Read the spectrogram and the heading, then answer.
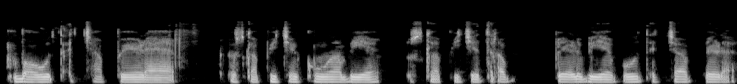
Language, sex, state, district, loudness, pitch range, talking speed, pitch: Hindi, male, Bihar, Jamui, -15 LUFS, 115-120 Hz, 155 wpm, 115 Hz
